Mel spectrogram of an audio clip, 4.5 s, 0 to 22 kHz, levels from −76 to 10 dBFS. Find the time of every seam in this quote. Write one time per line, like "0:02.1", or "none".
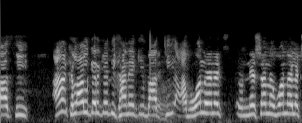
0:02.5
